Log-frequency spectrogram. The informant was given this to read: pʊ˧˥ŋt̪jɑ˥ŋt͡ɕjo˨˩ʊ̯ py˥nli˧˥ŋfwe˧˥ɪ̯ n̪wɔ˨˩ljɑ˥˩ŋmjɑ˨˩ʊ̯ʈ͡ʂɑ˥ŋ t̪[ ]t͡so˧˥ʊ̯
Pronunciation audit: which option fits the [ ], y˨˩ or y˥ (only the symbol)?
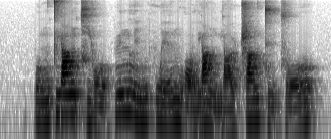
y˨˩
